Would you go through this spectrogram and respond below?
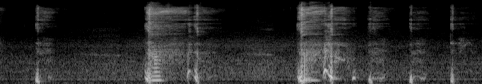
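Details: An adult who has been coughing all night for days coughs in a quiet room: a sharp single cough, then two harsher bursts trailing into smaller coughs and throat clearing; persistent cough.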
